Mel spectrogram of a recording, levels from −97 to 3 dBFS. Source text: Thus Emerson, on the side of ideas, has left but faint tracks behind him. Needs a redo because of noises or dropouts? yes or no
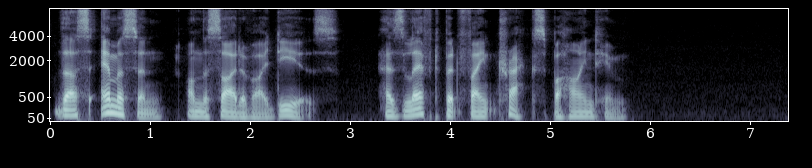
no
